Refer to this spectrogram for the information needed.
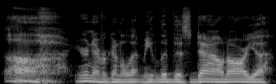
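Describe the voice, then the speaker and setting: A man's voice: mid-range voice, moderate pace, vocal fry, no echo, studio quality, close to an everyday voice. A man voicing a shy, folksy, awkward female farm pony in a story reading. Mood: embarrassed. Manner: shy, stammering.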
